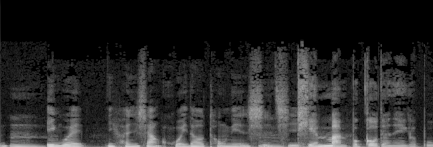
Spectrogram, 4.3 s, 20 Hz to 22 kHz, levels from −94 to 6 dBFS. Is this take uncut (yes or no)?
yes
